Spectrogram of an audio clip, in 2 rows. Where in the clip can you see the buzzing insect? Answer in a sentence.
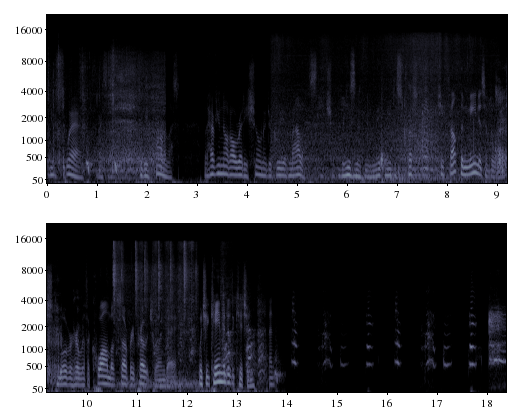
The buzzing insect can be heard from 0.0 to 2.4 s and from 4.5 to 9.1 s.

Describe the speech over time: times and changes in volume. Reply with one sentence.
You can hear the talking from 0.0 to 13.8 s, getting louder.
